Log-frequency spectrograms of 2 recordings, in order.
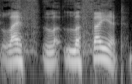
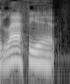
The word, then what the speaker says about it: Lafayette: at Lafayette? No, did I say that wrong? I'm putting on my Mississippi and Tennessee bro gear, and I should say Lafayette.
